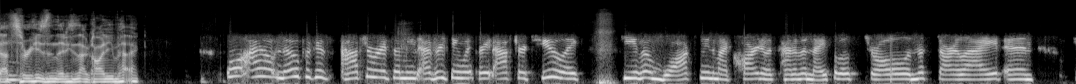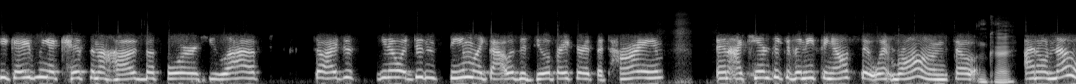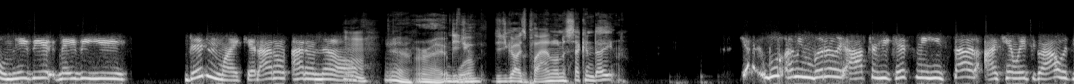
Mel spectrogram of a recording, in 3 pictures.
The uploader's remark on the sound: We get that other person on the phone.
